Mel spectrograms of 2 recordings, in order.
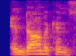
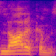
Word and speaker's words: Ndamukong: Ndamukong Suh was always a tough one. You eventually got it, but it was Nautikum Suh for a long time.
